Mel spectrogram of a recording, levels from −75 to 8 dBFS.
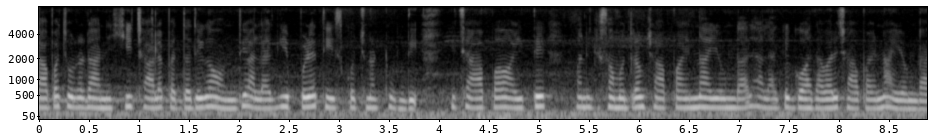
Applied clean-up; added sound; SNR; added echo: none; none; none; none.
